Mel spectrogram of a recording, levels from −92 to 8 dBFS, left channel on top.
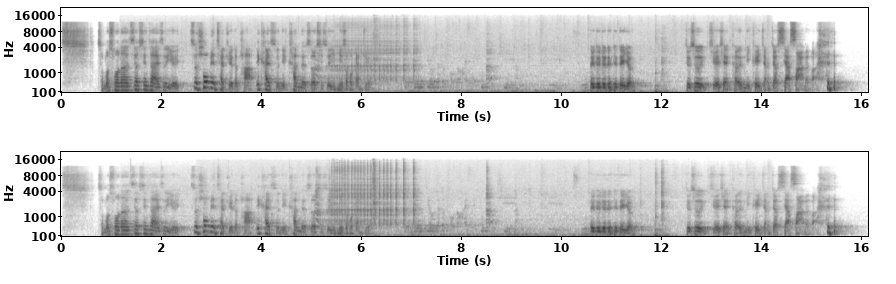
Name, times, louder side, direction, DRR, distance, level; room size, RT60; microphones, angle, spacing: voice 1, 0.0-6.2 10.6-11.5 12.5-15.5, left 4 dB, 80° left, 0.7 m, -28 dB
sound 1, 1.1-14.2, left 3 dB, 50° left, 2.4 m, -53 dB
sound 2, 1.4-1.7 1.9-2.2 2.5-2.6 3.1-3.4 3.8-4.0 4.5-5.7 6.2-7.2, right 7 dB, 80° right, 2.7 m, -47 dB
sound 3, 2.7-12.2, right 3 dB, 60° right, 1.6 m, -38 dB
voice 2, 6.9-10.8, equal, 20° right, 2.7 m, -46 dB
15.0 x 5.8 x 8.2 m
head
